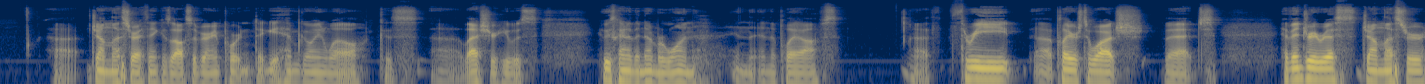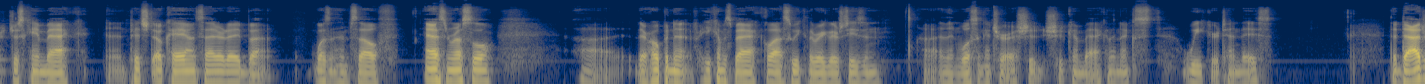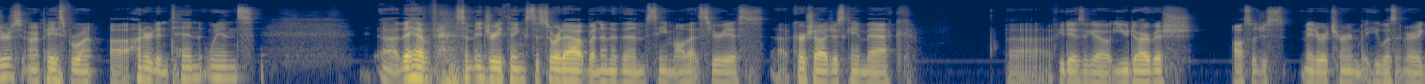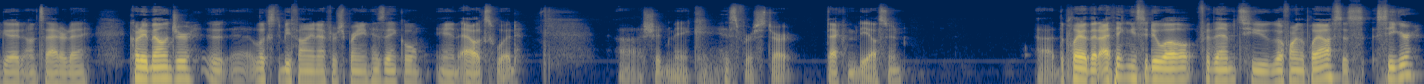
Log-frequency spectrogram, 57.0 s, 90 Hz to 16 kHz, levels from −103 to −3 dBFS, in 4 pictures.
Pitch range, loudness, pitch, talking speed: 95-120 Hz, -30 LUFS, 105 Hz, 190 wpm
